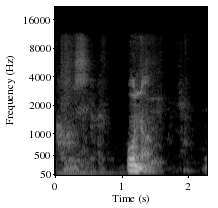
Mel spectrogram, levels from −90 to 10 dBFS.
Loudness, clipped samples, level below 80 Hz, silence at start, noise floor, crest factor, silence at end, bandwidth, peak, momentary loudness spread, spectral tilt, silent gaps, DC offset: -29 LUFS; under 0.1%; -66 dBFS; 0.05 s; -62 dBFS; 22 dB; 0.75 s; 11.5 kHz; -10 dBFS; 19 LU; -6.5 dB/octave; none; under 0.1%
